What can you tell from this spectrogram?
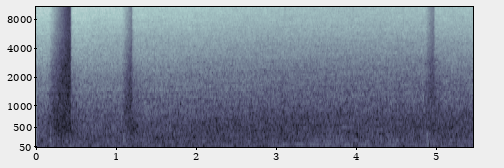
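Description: Husky HVLP gravity-feed spray gun hissing steadily as it sprays water-thinned latex paint, stopping briefly three times.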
